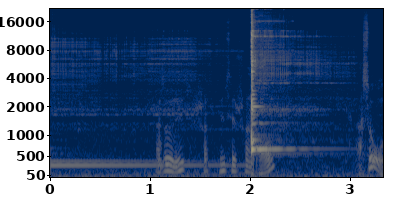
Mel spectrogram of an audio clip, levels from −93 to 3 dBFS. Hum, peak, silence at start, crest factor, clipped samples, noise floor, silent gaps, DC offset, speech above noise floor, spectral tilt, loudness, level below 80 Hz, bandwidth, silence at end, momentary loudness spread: none; -10 dBFS; 0 s; 34 dB; under 0.1%; -66 dBFS; none; under 0.1%; 24 dB; -0.5 dB/octave; -35 LUFS; -74 dBFS; over 20 kHz; 0 s; 27 LU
